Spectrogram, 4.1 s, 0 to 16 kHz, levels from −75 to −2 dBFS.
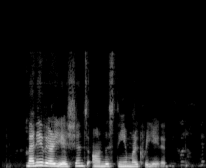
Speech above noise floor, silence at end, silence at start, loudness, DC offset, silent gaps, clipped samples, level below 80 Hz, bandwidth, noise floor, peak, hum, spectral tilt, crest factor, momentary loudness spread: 30 dB; 0.4 s; 0.5 s; -16 LUFS; under 0.1%; none; under 0.1%; -64 dBFS; 11 kHz; -45 dBFS; -2 dBFS; none; -6.5 dB/octave; 16 dB; 12 LU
